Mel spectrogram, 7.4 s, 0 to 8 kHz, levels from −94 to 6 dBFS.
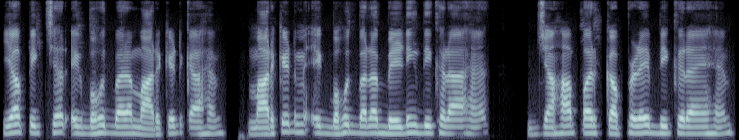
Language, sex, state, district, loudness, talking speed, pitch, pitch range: Hindi, male, Jharkhand, Palamu, -18 LUFS, 180 wpm, 150 Hz, 145-160 Hz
